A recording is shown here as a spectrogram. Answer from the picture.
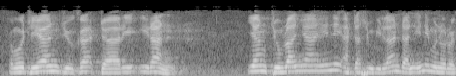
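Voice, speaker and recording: A man's high-pitched voice at a fairly slow pace, with ordinary pitch variation and audible room echo. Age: 70s. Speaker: audience member asking a question. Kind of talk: question at a religious study session. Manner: halting.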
